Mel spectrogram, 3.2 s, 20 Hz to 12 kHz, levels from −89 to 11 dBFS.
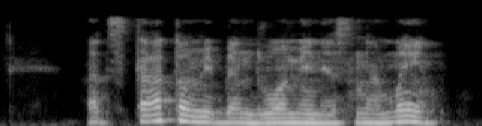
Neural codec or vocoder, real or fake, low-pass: codec, 16 kHz, 8 kbps, FreqCodec, smaller model; fake; 7.2 kHz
